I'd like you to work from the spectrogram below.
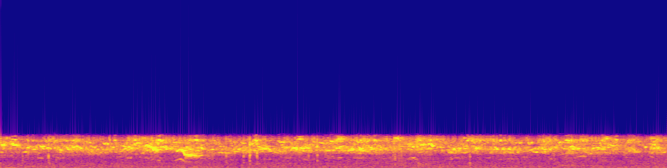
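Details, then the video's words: As rain begins after several sweltering hot days in Australia, local Rainbow Lorikeets and other birds screech together, a thick shrill chorus with one clear downward squeal near the middle. "the local Rainbow Lorikeet's and other birds started rejoicing"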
